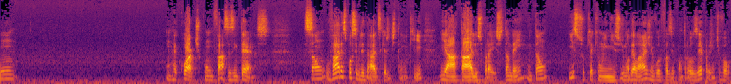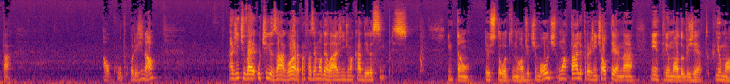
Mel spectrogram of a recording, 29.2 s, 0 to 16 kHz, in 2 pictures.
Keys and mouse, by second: 0.6 click, 9.2 middle click, 9.5 middle click, 10.1 middle click, 10.5 middle click, 11.9 middle click, 13.3 ctrl+z, 13.6 ctrl+z, 13.8 ctrl+z, 13.9 ctrl+z, 15.1 ctrl+z, 15.7 middle click, 17.4 Tab, 17.7 middle click, 18.5 ctrl+middle click, 19.1 middle click, 19.6 middle click, 19.7 ctrl+middle click, 20.7 middle click, 20.9 ctrl+middle click.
